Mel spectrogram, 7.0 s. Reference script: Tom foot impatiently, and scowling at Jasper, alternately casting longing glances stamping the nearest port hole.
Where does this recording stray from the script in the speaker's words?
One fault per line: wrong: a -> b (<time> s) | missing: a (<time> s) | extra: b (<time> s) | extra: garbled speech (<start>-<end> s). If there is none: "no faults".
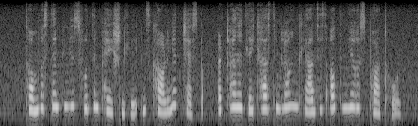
extra: was stamping his (0.7 s)
wrong: stamping -> out (5.5 s)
